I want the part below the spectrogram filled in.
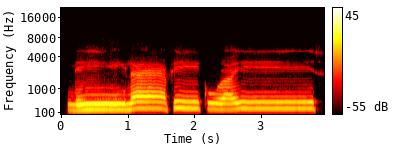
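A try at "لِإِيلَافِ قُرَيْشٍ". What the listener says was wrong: শিন আছে, কিন্তু তিনটে নোক্তার শিন, বড় শিন, মোটা করে উচ্চারণ করতে হবে তালবেশ্বর মতো। লিইলাফি কুরাইশ, শেষে শিন উচ্চারণ করেন। আপনারা কায়দা বলেছেন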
